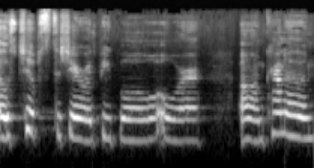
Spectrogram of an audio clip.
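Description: A woman speaks at a medium pitch with fairly even intonation. Her tone is slightly mellow.

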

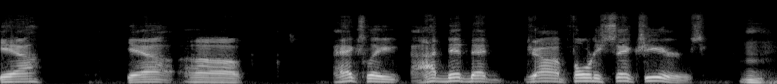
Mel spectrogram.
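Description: The speaker goes at a very slow pace with long, frequent pauses, very even loudness, and ordinary pitch variation. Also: man, medium pitch for a man. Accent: Southern US. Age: 60s. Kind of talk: casual chat. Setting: video call.

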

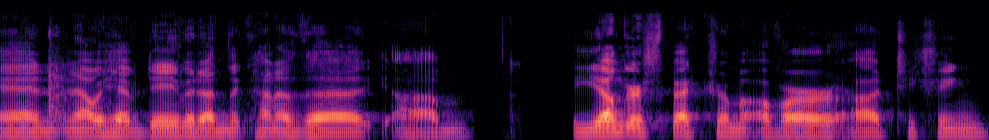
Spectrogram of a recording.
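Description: A man's plain, everyday voice at medium pitch, moderate pace and ordinary pitch variation. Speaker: podcast host and orchestra teacher. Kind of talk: casual interview. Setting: hotel room at conference in Chicago.

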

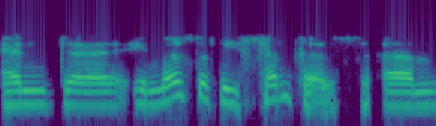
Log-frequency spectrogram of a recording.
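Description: A man's medium-pitched voice with a German accent. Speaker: terrorism researcher. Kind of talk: interview. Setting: remote call. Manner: halting.

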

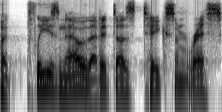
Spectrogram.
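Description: A man with an American accent has a normal speaking voice at medium pitch, with ordinary pitch variation and a fairly quick pace. The recording is very clean, with a silent background and a dry, close sound with no echo. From New York, Hudson Valley. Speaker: podcast host and therapy practice owner. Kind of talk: casual monologue. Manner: conversational.

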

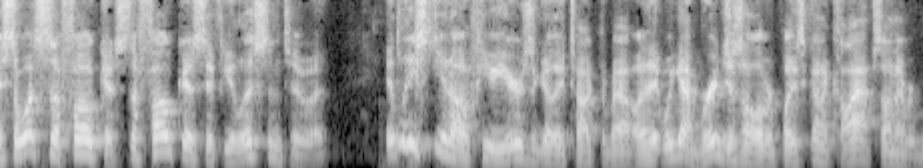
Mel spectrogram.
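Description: A man with a Tennessee accent speaks very fast in a fairly high pitch with very wide pitch swings, recorded very cleanly against a silent background. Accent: Tennessee Southern. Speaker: military veteran. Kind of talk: casual chat.

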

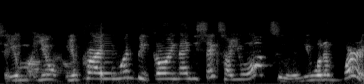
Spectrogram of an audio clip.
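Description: A man with an American accent speaks in a raised, projected voice at a fairly quick pace, his bright, sharp tone reaching an extremely high pitch with very wide swings. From New York City (Washington Heights). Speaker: apparel brand co-founder. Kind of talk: casual interview.

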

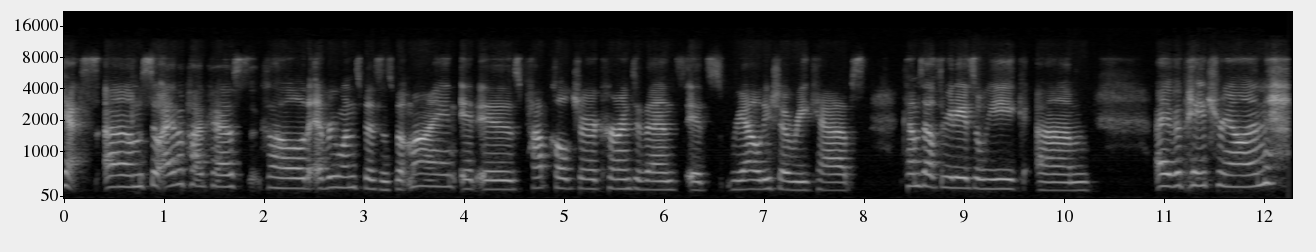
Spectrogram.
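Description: A normal speaking voice with an American accent, very even loudness, lively intonation and a moderate pace. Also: woman, fairly high pitch for a woman. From Georgia, US. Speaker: podcast guest, pop culture podcaster. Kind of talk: casual chat.

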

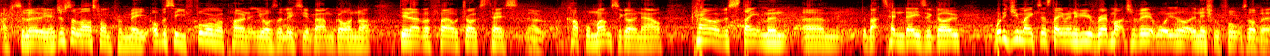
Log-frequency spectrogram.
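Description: A man with a fairly high pitch and ordinary pitch variation talks at a very fast pace with hardly any pauses. The recording has audible room echo and noticeable background noise. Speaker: boxing interviewer. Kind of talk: interview. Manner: halting.

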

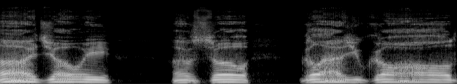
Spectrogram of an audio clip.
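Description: Raspy and fairly low in pitch, a man uses a put-on character voice. He goes at a very slow pace, with a dry, close sound and no echo. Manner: mocking, exaggerated.

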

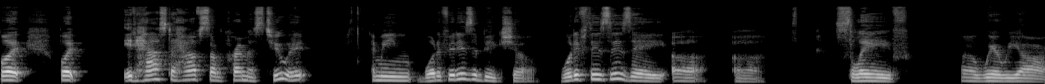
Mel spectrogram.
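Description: A woman speaks at a medium pitch with a dark, mellow tone and lively intonation. Her pace is fairly slow, with long, frequent pauses. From Boston, US. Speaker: conspiracy commentator. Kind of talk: casual interview. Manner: halting.

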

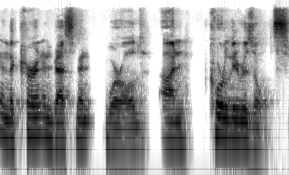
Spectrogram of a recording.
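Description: Against a quiet background, a man talks at a fairly quick pace. He has an ordinary speaking voice with lively intonation. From US Midwest, rural Iowa. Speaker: investment firm CEO. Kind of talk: interview.

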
